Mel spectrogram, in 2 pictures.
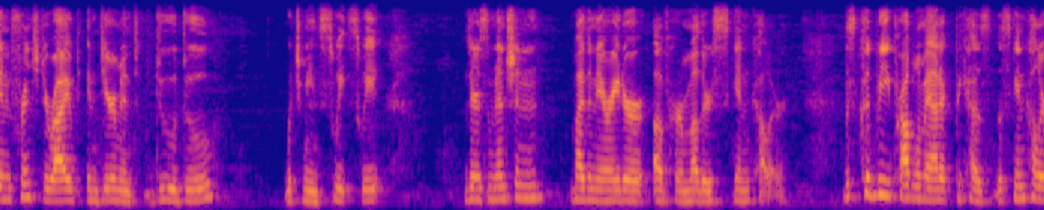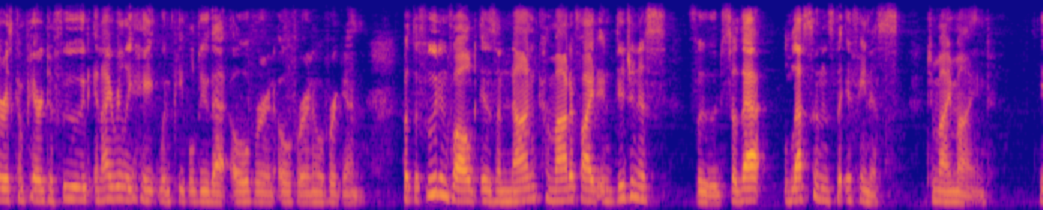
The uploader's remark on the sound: Excerpt from the lecture. At Odyssey in the summer of 2019 on dialect and representation.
